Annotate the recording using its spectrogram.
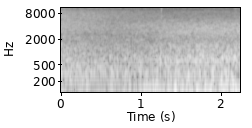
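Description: Faint, steady rushing noise with a low rumble underneath, growing slightly louder toward the end.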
